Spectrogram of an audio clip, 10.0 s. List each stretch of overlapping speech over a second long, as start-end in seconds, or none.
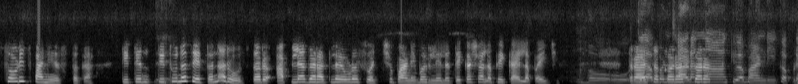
none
